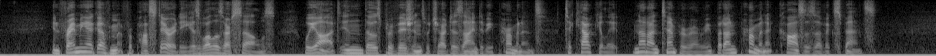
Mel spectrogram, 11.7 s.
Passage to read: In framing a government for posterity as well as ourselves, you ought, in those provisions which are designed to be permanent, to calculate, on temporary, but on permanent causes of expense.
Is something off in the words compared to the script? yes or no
yes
